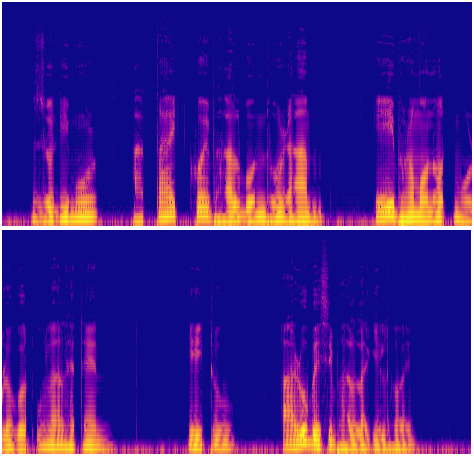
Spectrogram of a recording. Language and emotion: Assamese, sad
